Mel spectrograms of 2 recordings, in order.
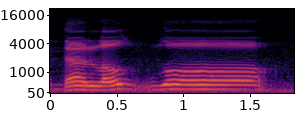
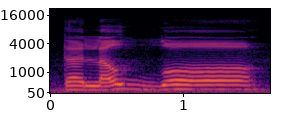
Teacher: Makhrajnya itu di ujung lidah, di tempat gigi susu tumbuh.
